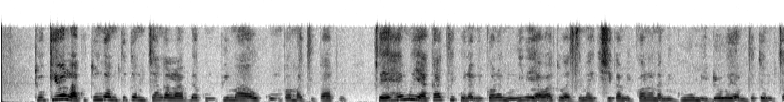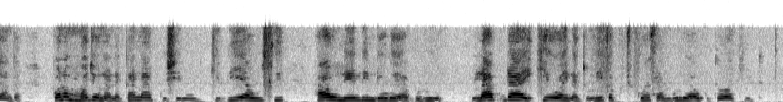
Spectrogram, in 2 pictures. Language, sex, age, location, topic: Swahili, female, 36-49, Nairobi, health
